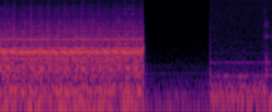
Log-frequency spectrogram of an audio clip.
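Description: Pfaff sewing machine stitching with an open-toe appliqué foot, a steady close whirring hum that stops abruptly halfway, then a quieter motor tone returns.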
